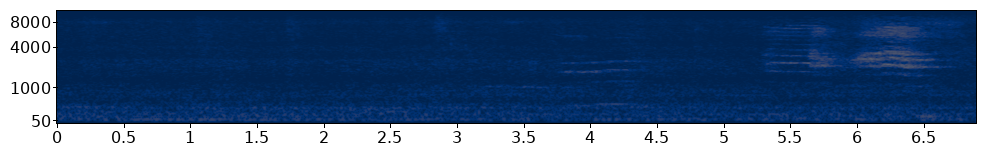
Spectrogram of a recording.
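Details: Rescued cat named Miracle, described as lazy now, no longer playing and only eating and sleeping; a few faint, short high meows near the end over a steady low background hum.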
